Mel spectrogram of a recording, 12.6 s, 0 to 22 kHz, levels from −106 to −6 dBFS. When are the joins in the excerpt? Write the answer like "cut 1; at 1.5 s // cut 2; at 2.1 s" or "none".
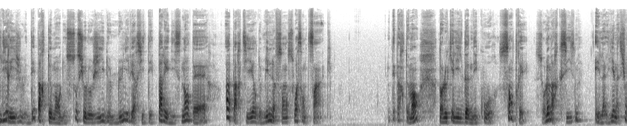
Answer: none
